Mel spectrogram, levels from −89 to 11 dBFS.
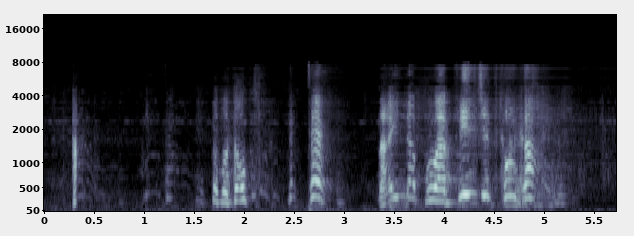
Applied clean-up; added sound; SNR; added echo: neural mask model DeepFilterNet 3.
